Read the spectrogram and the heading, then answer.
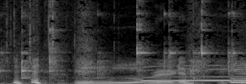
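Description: A cow moos loudly, a long drawn-out low call that swells and holds for over a second, preceded by a couple of short rising grunts.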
